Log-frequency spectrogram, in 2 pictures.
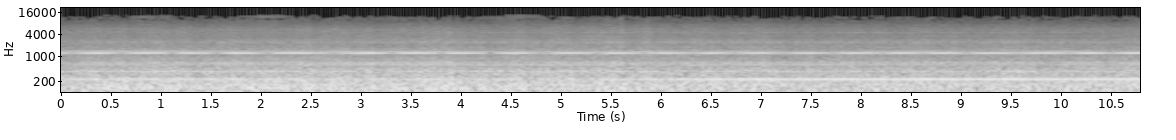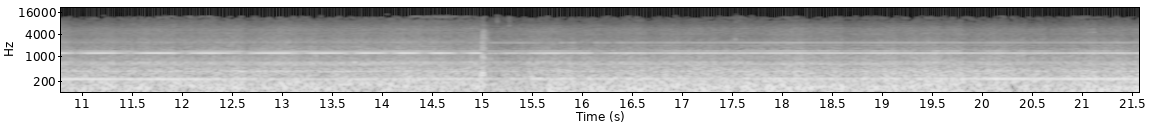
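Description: Jet engines roar and whine steadily inside an airliner cabin in flight.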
